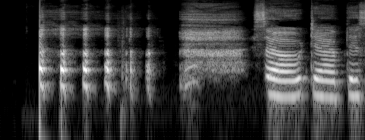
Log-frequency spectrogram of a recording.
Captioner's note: laughing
